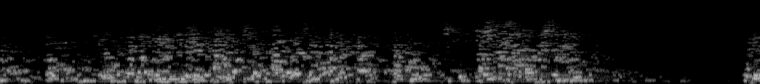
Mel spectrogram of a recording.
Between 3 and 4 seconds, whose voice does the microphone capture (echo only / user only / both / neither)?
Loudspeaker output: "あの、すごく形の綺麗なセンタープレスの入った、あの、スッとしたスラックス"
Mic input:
echo only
